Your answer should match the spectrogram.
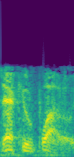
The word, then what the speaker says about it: Hercule Poirot: Hercule Poirot. How do you do, sir? Mr. Poirot is our new neighbor. If I may be permitted one slight correction, my name is Hercule Poirot.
